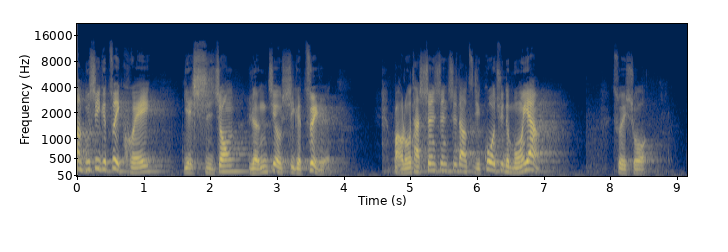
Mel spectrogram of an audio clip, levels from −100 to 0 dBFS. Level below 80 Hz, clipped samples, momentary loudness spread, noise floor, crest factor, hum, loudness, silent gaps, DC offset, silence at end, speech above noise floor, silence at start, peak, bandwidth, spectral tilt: -70 dBFS; under 0.1%; 11 LU; -68 dBFS; 24 dB; none; -26 LUFS; none; under 0.1%; 0.5 s; 42 dB; 0 s; -2 dBFS; 11.5 kHz; -5 dB/octave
